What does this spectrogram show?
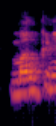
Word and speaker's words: monk: ஆனா இது MONKன்னு வர்றப்ப நம்ம வந்து மங்க்னு யோசிக்க மாட்டோம், மாங்க்னு தான் சொல்லுவோம். ஆனா ஆக்சுவலா பாத்தீங்கன்னா மங்க் தான் கரெக்டா ப்ரொனவுன்ஸ் பண்றதுனாக்க.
